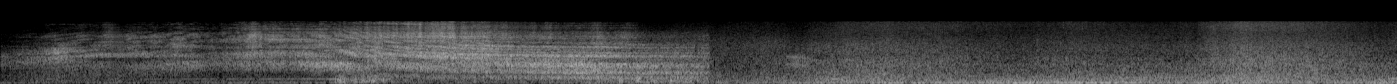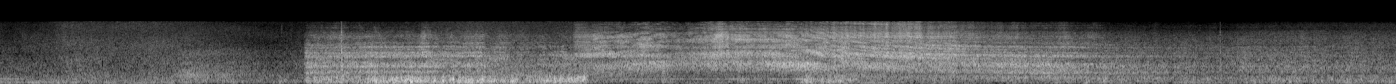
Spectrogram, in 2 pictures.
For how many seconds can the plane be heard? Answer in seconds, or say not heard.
18 s.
